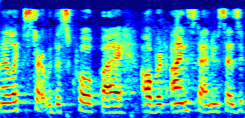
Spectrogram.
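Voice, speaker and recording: Audible room echo surrounds the voice, and noticeable background noise runs underneath. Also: woman. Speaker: lecturer on restorative justice. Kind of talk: lecture. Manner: fast.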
